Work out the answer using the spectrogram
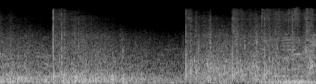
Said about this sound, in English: Shots fired. Two police officers were shot, one in the hip, the other in the stomach.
